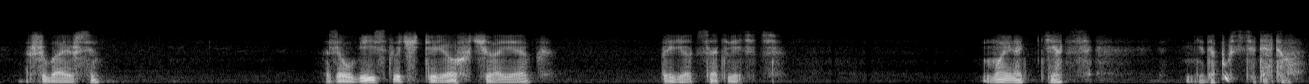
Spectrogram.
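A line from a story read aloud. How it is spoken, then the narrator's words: Barely audible. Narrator (Russian): Чуть слышно произнесла она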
